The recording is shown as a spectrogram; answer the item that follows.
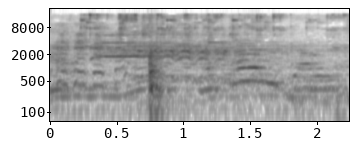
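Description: Electronic baby toy playing a recorded horse neigh. A sharp click comes about three-quarters of a second in, followed by a wavering whinny.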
